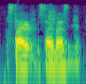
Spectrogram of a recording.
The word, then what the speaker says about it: Stuyvesant: I'm glad we got the person from New York to pronounce the team name, because I always mess it up. Stuyvesant.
